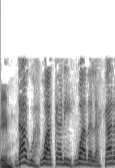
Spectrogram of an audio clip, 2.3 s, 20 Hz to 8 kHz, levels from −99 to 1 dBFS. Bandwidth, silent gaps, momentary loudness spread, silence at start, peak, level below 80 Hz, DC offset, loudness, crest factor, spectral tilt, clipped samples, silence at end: 5.4 kHz; none; 6 LU; 0 s; -4 dBFS; -42 dBFS; under 0.1%; -21 LUFS; 16 dB; -11 dB/octave; under 0.1%; 0 s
